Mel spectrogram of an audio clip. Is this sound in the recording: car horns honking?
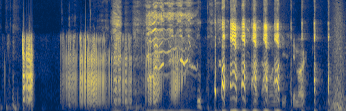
no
